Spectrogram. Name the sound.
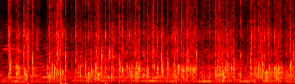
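applause for village girl's gold medal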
